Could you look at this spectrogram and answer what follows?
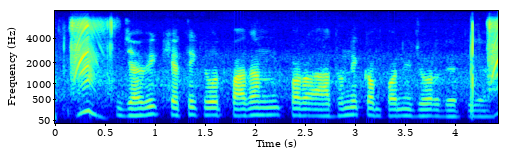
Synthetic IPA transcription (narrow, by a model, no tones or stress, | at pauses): d͡ʒɐʋikʰːeːt̪ikeʊt̪paːd̪ənpɐɾaːd̪ʱʊnɪkːɐ̃mpənid͡ʒoːɾd̪eːt̪iɦɛː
